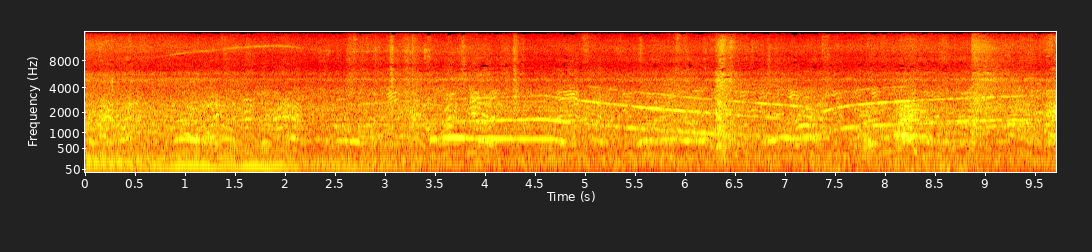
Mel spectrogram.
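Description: An ambulance engine hums as it drives slowly closer.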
